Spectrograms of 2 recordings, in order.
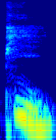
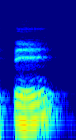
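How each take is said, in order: First: The letter is said like English 'pee'. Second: The letter is said like French 'paix'. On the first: "mais en anglais on dit P" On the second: "on dit en français P"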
